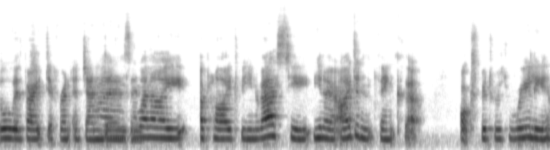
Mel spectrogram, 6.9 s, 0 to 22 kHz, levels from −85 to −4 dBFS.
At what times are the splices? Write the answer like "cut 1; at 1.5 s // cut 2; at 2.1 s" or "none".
cut 1; at 1.6 s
